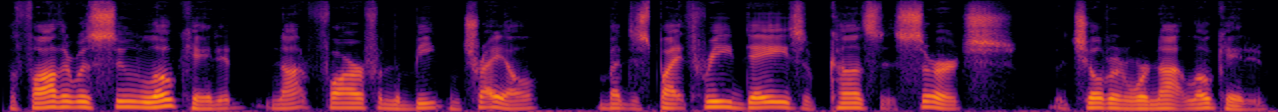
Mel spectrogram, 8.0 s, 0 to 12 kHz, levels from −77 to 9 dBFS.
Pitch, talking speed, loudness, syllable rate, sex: 135 Hz, 175 wpm, -18 LUFS, 4.7 syllables/s, male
